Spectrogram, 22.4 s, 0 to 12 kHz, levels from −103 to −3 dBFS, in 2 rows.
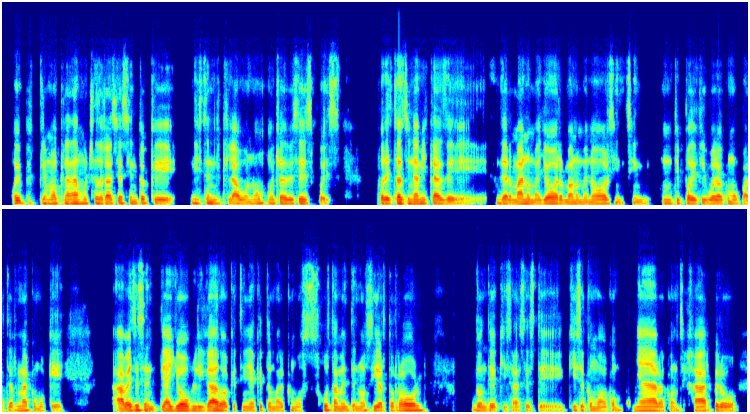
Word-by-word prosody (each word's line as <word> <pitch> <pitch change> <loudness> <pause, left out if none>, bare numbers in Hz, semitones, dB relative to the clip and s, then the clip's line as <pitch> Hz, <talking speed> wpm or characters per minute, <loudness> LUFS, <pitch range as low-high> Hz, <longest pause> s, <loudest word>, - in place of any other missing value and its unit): Oye 145 -1 +3
pues 130 -1 -14
primero 120 0 -1
que 125 - -4
nada, 120 +2 +4
muchas 120 +1 -1
gracias, 115 +2 +1
siento 125 0 -2
que 115 -4 -1 0.2
diste 125 0 -3
en 120 - +2
el 115 +1 -6
clavo, 110 -2 0
¿no? 115 +3 -3
Muchas 115 0 +1
veces, 115 +1 +1
pues - - -6 0.5
por 115 - +2
estas 115 +2 +4
dinámicas 115 -1 +2
de 110 +1 -4
de 120 -1 0
hermano 110 +1 +2
mayor, 115 +2 +3
hermano 110 0 0
menor, 110 +1 0
sin 110 -1 -8
sin 110 +2 -8 0.2
un 115 -1 -4
tipo 115 0 -1
de 110 -1 +3
figura 110 -1 +1
como 110 0 -4
paterna, 120 +4 -2
como 115 -1 -7
que 110 -2 -6 0.7
a 110 - +4
veces 115 +4 +5
sentía 115 0 +2
yo 125 +1 +7
obligado 120 0 +5
a 110 - -4
que 115 - -8
tenía 110 -1 -5
que 105 - -4
tomar 110 -2 -4
como 110 0 -7
s 110 - -15
justamente, 110 -5 0
¿no? 110 +2 -3
Cierto 115 -3 -1
rol, 125 +2 +4 0.7
donde 105 -2 -1
quizás, - - -8
este, - - -7
quise 120 0 -4
como 105 -1 -3
acompañar 115 +1 0
o - - 0
aconsejar, 115 +1 -1
pero 110 -2 0
115 Hz, 165 wpm, -22 LUFS, 110-120 Hz, 0.7 s, yo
